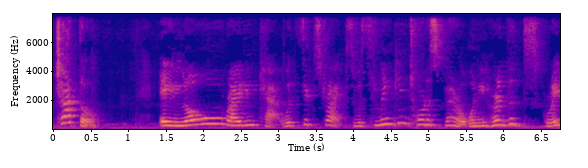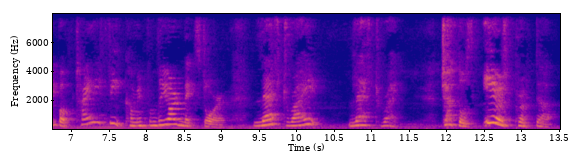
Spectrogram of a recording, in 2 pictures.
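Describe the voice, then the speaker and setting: A woman reading a children's story aloud as a teacher, dramatic and deliberate for young listeners. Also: high voice, big pitch swings, a little mellow, slight background noise. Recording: echoey, roomy sound.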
